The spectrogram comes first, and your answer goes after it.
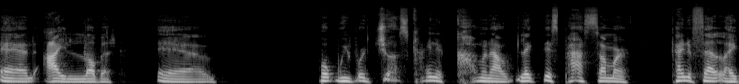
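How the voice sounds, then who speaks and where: With an Irish accent, a man talks at a fairly slow pace in a fairly high voice with ordinary pitch variation and long, frequent pauses, recorded dry and close with no echo. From Ireland, County Louth. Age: 60s. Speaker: Irish pub owner. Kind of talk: casual chat.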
